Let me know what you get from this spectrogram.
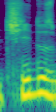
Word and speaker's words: Tidus: A pronúncia correta é Tidus, mas eu me recuso, é Tidus.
